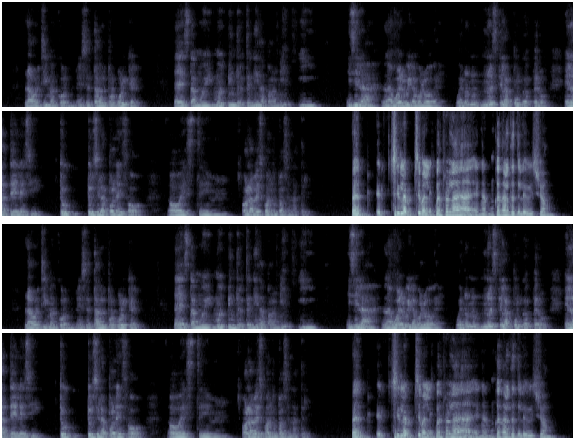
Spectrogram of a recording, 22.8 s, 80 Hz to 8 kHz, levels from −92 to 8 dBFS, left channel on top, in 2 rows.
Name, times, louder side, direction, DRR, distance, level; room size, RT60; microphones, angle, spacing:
voice 1, 0.5-2.7 3.4-6.3 6.9-8.8 9.1-12.2 12.6-14.2 14.7-15.9 16.2-17.6, equal, 15° right, -9 dB, 2.0 m, -36 dB
voice 2, 18.4-22.5, left 5 dB, 40° left, 10 dB, 0.4 m, -29 dB
6.5 x 2.6 x 2.6 m, 0.34 s
head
